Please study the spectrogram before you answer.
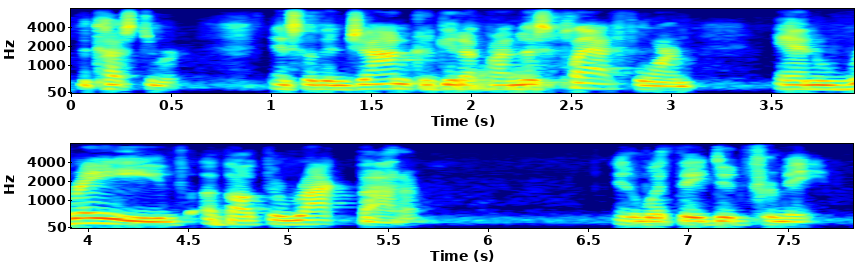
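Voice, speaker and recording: A man giving a motivational workshop talk, telling a story with animated delivery and putting questions to the audience. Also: fairly high pitch, breathy edge, muffled recording. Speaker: workshop speaker.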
